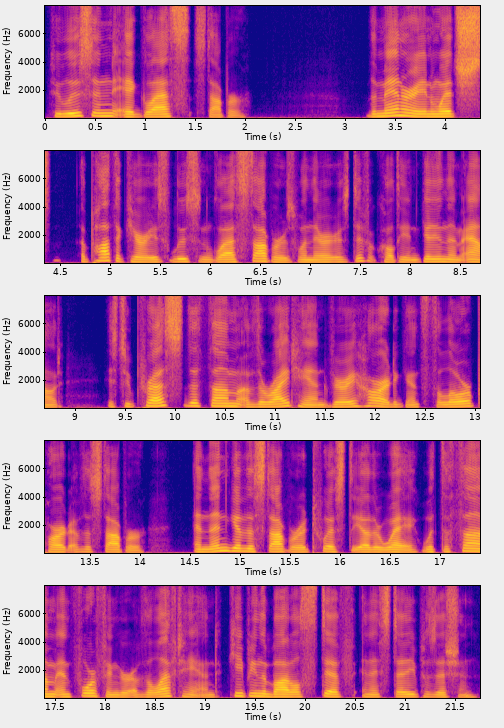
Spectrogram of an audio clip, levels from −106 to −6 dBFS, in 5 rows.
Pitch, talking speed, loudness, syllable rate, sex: 165 Hz, 180 wpm, -21 LUFS, 5.0 syllables/s, female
